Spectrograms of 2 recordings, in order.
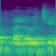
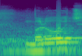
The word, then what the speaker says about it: بلوچ: لفظ بلوچ بھی خود بلوچی زبان کا پرانا لفظ ہے جس کا صحیح تلفظ بلوچ ہے، جس کو فارسی والے بلوچ کہتے ہیں۔ بلوچی زبان میں آج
